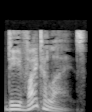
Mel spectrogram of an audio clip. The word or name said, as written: devitalize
